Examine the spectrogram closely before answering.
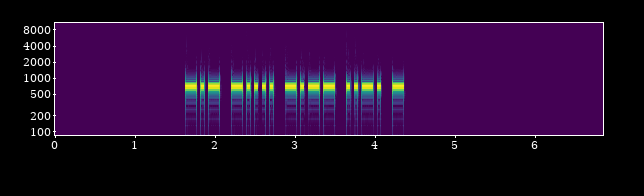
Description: Morse code, heard as a keyed tone, about 25 wpm, 700 Hz. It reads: K6YFT
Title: USA Call Signs - 5 Characters - Repeated 3x - 25wpm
